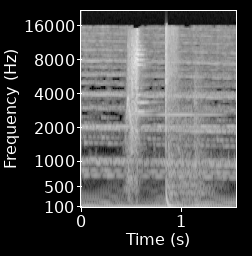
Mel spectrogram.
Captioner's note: sword is drawn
